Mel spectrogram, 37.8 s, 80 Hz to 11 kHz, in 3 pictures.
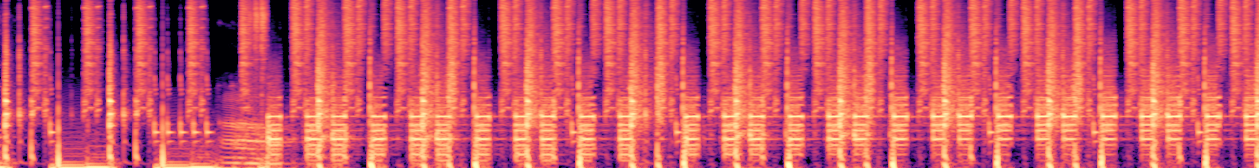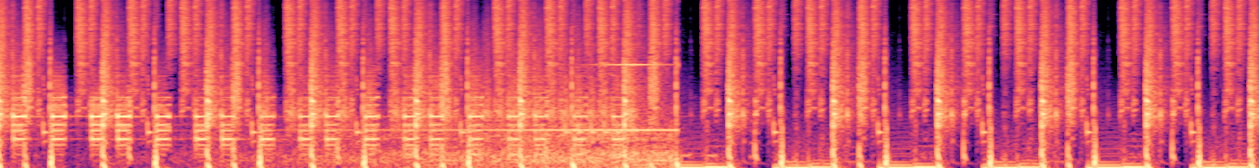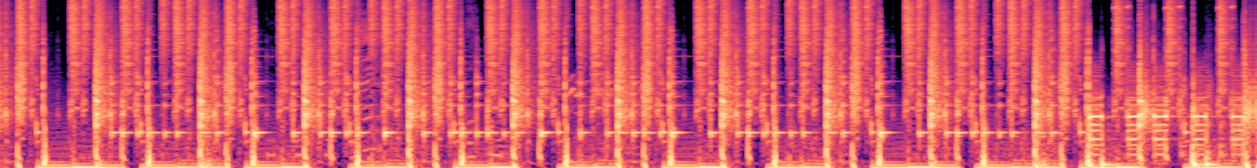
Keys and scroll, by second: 7.0 shift+space, 7.1 Escape, 30.0 space, 30.1 Escape, 37.1 shift+s.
